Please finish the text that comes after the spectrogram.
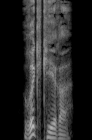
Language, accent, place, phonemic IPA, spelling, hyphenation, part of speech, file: German, Germany, Berlin, /ˈʁʏkˌkeːʁɐ/, Rückkehrer, Rück‧keh‧rer, noun, De-Rückkehrer.ogg
- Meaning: returnee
